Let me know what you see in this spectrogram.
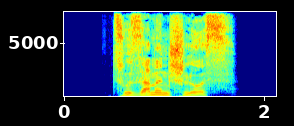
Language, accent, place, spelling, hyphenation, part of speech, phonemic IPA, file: German, Germany, Berlin, Zusammenschluss, Zu‧sam‧men‧schluss, noun, /t͡suˈzamənˌʃlʊs/, De-Zusammenschluss.ogg
- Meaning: union, federation, merger, amalgamation, alliance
